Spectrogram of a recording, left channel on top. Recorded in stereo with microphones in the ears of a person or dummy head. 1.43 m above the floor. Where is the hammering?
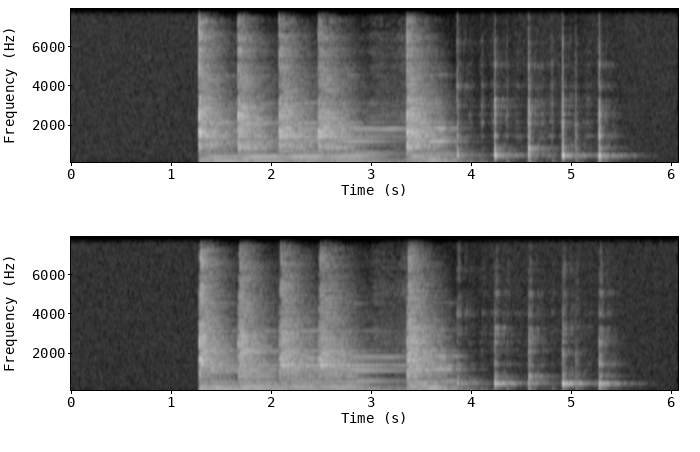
55° left (ahead or behind), 5 m.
